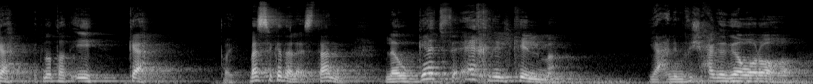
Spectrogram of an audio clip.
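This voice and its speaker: A man with an Egyptian Arabic accent teaching English phonics to children, firing off quick questions and drawing example words out slowly. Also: a little high, a little mellow. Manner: drills sounds with call-and-response questions, stretching example words slowly. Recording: echoey, reverberant room.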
